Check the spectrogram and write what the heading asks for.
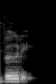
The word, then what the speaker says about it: Boutte: It is Boutte apparently, and I was saying it wrong for a long time too. It is Kayshon Boutte.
